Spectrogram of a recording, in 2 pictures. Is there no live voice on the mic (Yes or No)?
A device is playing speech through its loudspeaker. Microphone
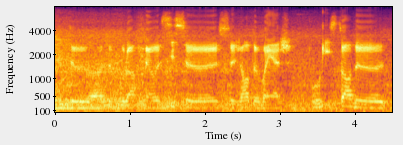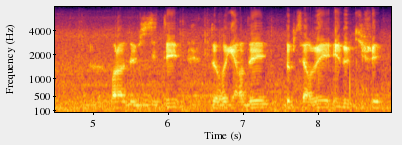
Yes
